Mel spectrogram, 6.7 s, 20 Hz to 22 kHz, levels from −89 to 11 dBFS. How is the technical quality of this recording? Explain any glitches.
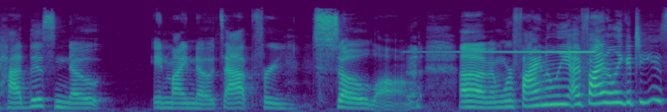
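The speech is marred by one clear problem near the end. Right after "notes app for so", at 4.02 s, a loudspeaker feedback squeal starts. The mic is hearing its own speaker, and the loop gain tops one at 3.3 kHz. That tone swells over about a second and a half to roughly 10 dB above the speech, then runs until 5.99 s.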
